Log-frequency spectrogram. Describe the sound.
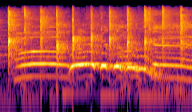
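Applause in a steady, rhythmic beat, about nine sharp claps in quick succession, loud and even, with a sustained voice holding a tone underneath the clapping.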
